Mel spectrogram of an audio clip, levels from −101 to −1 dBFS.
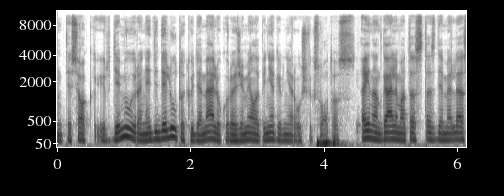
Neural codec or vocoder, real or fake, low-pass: none; real; 9.9 kHz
